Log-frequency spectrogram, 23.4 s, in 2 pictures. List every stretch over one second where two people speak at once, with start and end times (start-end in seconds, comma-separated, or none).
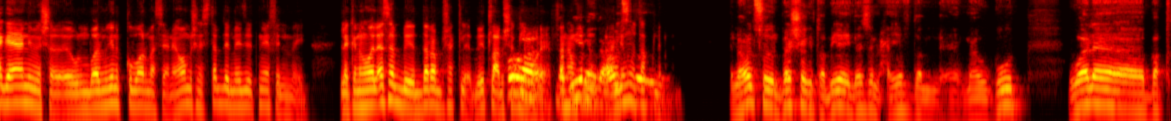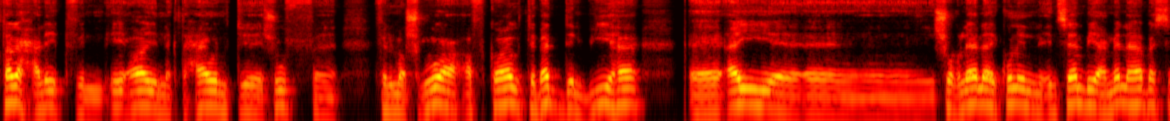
5.1-6.4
